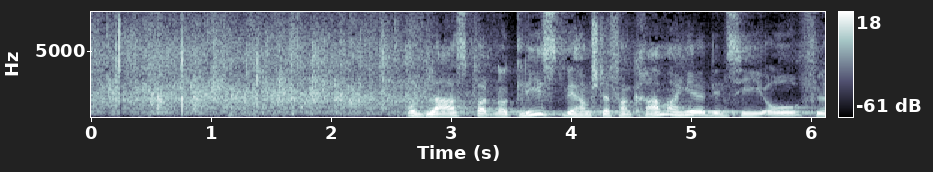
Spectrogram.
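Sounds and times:
audience applause for a panel guest: 0:00.0 - 0:03.4
speech: 0:02.6 - 0:06.1.

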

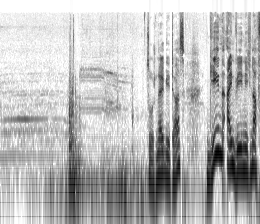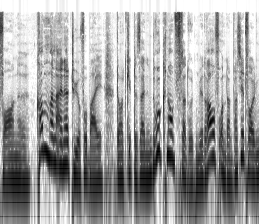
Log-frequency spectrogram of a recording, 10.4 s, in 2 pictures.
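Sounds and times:
powered car tailgate electric motor hum: 0:00.0 - 0:02.8
powered car tailgate mechanical clunk: 0:00.1 - 0:01.8
speech: 0:02.9 - 0:10.3.

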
